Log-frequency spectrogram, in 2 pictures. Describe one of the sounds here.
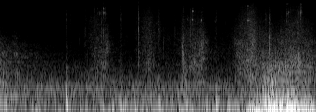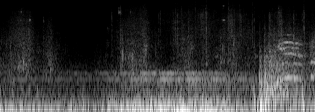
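Footsteps patter quickly on a wooden floor.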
